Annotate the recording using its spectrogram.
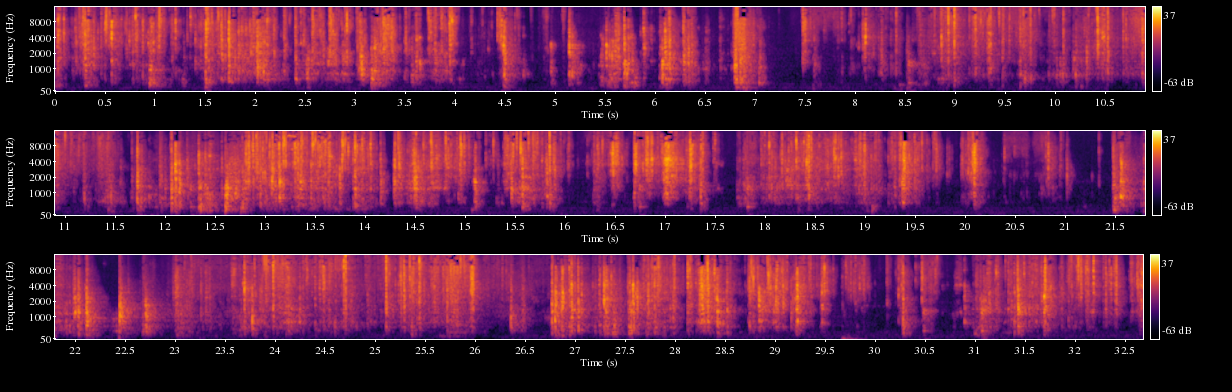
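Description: Panini Optic football card pack wrappers crinkling and tearing as packs are ripped open by hand, with the cards handled and stacked, an irregular crackle throughout.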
